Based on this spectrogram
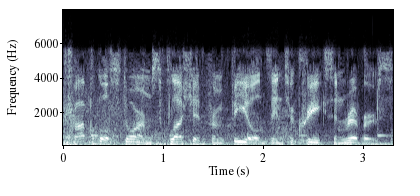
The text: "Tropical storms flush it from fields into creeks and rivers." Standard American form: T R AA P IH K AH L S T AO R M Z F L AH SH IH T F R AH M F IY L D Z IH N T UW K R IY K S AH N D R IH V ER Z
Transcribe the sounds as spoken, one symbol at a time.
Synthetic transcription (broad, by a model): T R AA P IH K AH L S T AO R M Z F L AH SH IH T F R AH M F IY L D Z IH N T UW K R IY K S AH N R IH V ER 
